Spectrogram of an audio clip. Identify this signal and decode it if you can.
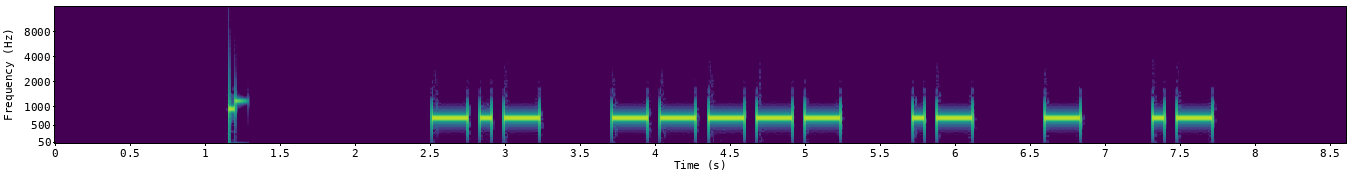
Morse code, heard as a keyed tone, about 15 wpm, spaced as for 11 wpm, 700 Hz. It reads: K0ATA
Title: USA Call Signs - 5 Characters - 2x Character Spacing - 15wpm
